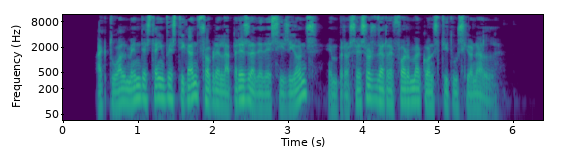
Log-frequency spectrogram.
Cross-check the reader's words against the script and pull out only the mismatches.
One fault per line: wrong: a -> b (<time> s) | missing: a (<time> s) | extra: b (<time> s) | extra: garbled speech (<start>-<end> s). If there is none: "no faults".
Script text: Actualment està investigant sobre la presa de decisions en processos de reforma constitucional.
no faults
